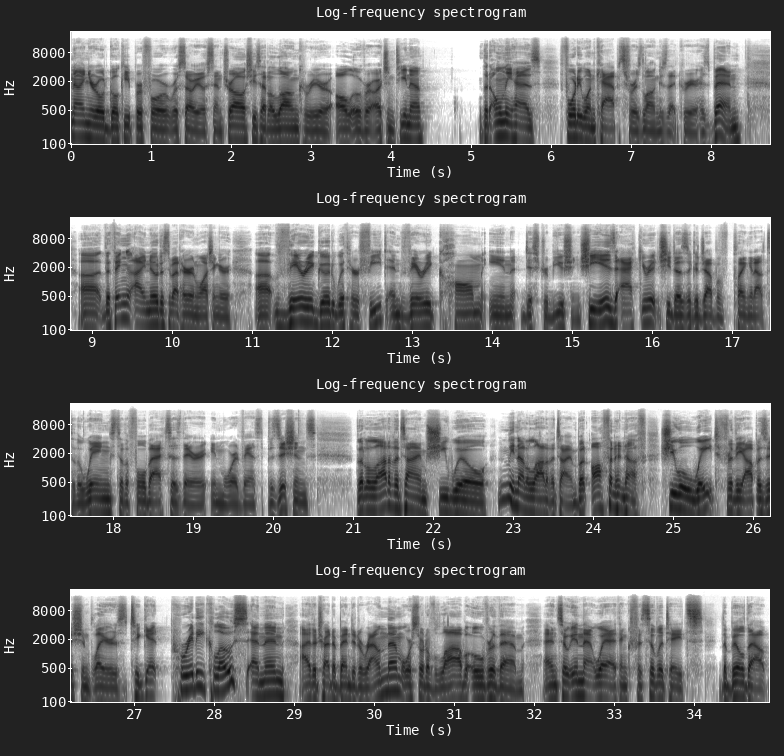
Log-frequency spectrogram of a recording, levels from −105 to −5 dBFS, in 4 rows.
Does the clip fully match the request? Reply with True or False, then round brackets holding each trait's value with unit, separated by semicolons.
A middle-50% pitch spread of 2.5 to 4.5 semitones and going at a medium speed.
False (4.2 semitones; 215 wpm)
